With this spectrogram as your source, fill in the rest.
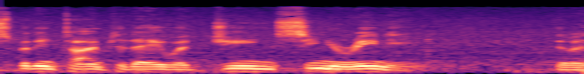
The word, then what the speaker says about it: Signorini: I have the privilege of spending time today with Eugene Signorini.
